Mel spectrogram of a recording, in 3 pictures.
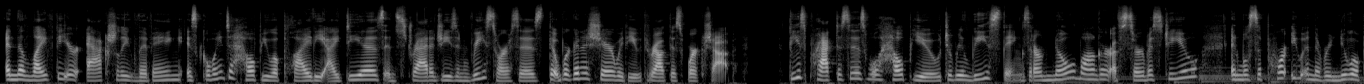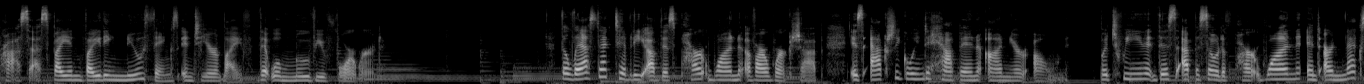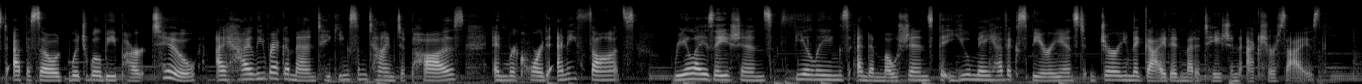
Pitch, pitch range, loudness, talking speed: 205 Hz, 180-225 Hz, -28 LUFS, 180 wpm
